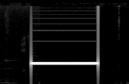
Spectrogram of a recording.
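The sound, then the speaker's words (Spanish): A single steady electronic beep at a mid-high pitch, lasting about one second, clear, like an answering machine tone, with silence before and after. “Estamos en casa, pero no disponibles ahora para poder atenderte, por lo cual vas a tener que hablar con nuestro contestador.”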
